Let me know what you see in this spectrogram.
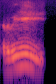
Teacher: Ri, ujung lidahnya turun ke bawah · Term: Ra tipis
